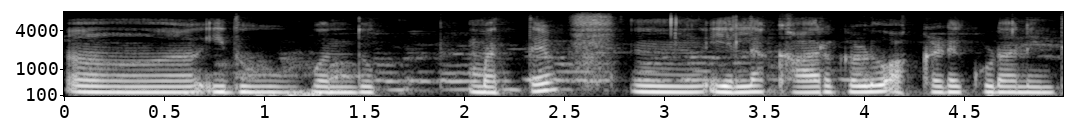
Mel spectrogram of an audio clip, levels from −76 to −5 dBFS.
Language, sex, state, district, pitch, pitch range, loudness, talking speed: Kannada, female, Karnataka, Bangalore, 205 Hz, 195-215 Hz, -15 LUFS, 120 wpm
